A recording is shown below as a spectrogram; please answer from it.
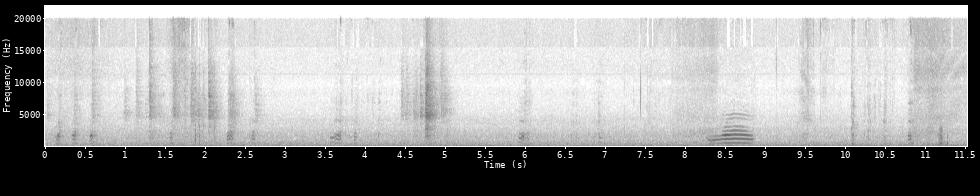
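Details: Kitten Willow makes strange noises on seeing birds: scattered soft clicks and ticks, then one short, arched, high meow near the end, over a low steady background hum.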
